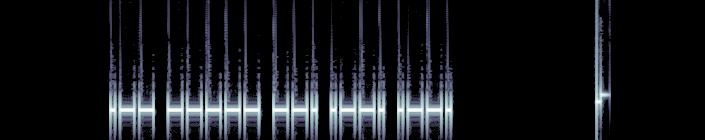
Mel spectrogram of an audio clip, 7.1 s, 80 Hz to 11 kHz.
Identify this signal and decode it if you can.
Morse code, heard as a keyed tone, about 25 wpm, 700 Hz. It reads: W0GPP
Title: USA Call Signs - 5 Characters - 4x Character Spacing - 25wpm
